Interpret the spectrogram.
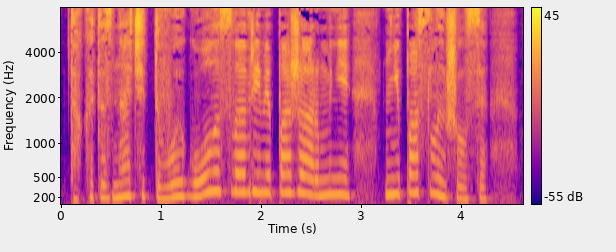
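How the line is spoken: Exclamation. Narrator (Russian): воскликнул Бим-бим

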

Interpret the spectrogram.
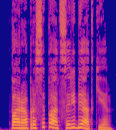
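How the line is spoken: Cooing under breath. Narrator (Russian): проворковала ведьма себе под нос

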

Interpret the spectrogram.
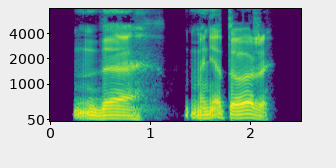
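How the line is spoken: Mumbled. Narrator (Russian): промямлил Зак

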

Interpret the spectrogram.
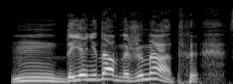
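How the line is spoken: Through laughter, clenched teeth. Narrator (Russian): сквозь смех процедил я

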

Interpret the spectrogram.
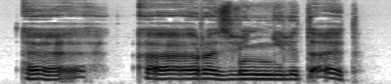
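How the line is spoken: Timid question. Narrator (Russian): робко спросил Олаф

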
